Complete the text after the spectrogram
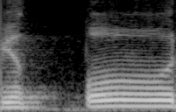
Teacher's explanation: طور میں طا موٹا ہے اور پوری را باریک ہے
